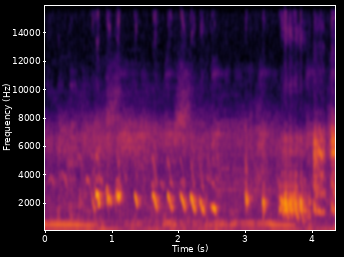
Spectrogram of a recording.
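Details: White-rumped shama song in the lepas trotol, full kriwikan style: a string of short, quick twittering notes repeated less than a second apart, ending in a dense chattering burst, with a faint low sliding tone behind.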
